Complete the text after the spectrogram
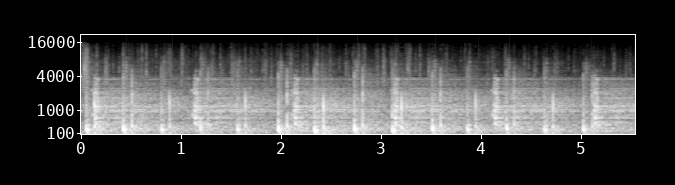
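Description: Footsteps tap quickly and steadily on a hard floor in a large echoing room.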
